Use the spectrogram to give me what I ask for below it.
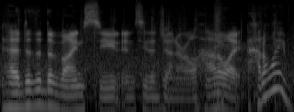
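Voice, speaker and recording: A man's voice: mid-range voice, lively intonation, a little fast, noisy background. A man doing casual live gameplay commentary as a streamer, muttering offhand asides. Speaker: game streamer. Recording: game music behind.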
